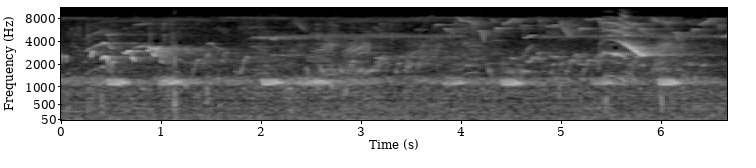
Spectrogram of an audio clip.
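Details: Flame-throated bulbul (Pycnonotus gularis) calling at Thattekkad: short, warbled notes in loose pairs every second or two over a busy chorus of higher-pitched forest birds and a thin insect hum.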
